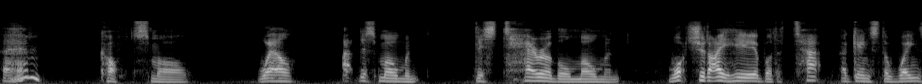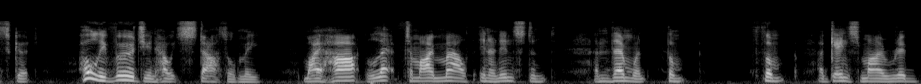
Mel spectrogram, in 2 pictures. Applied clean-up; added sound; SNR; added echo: none; none; none; none.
